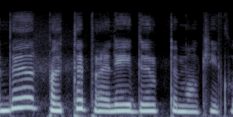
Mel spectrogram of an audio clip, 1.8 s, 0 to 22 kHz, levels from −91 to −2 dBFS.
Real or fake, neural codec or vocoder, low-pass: fake; codec, 32 kHz, 1.9 kbps, SNAC; 14.4 kHz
